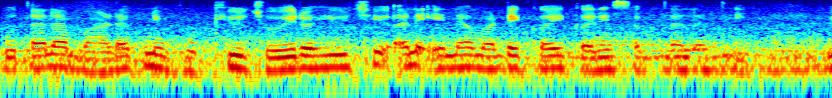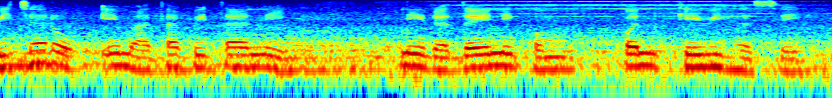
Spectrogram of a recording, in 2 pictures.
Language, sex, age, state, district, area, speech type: Gujarati, female, 18-30, Gujarat, Valsad, rural, spontaneous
